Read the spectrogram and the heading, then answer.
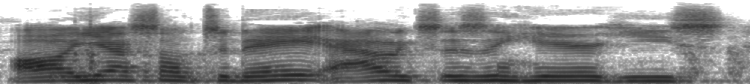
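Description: A young man hosting a casual podcast, laid-back and joking, with a voice that is going hoarse. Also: high-pitched, steady tone, normal speed, a crowd in the background. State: losing his voice. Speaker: podcast host. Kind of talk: casual chat. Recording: noisy home recording.

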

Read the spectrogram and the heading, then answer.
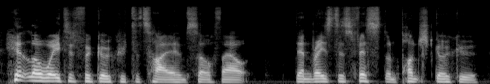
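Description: Male narrator, mid-range pitch, mock-serious storyteller for comedic fan fiction reading, dry recording. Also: moderate pace, a little mellow, no echo.

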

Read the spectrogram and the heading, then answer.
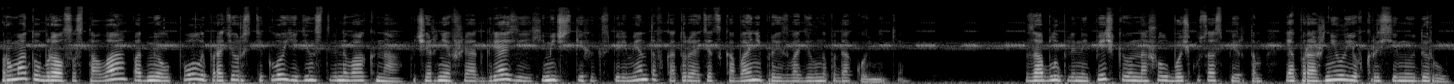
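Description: A man's voice: high-pitched, brisk, noisy background. A man narrating literary prose as the storyteller of a radio play.

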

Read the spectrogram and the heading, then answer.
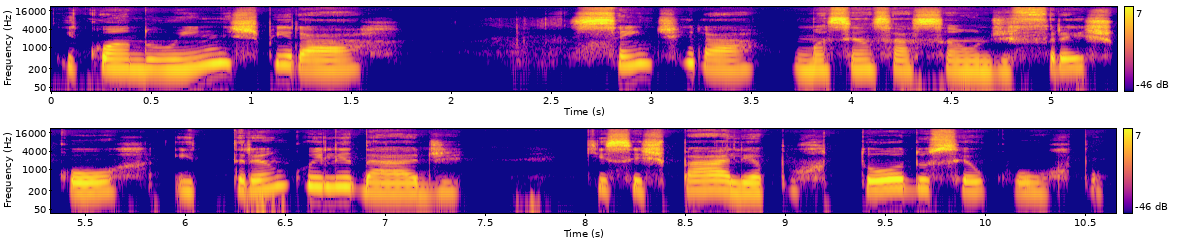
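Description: A Brazilian woman leads a guided relaxation with calm, measured instructions. Her voice is soft-edged and mellow, and she speaks very slowly. The sound is close and dry, with little room around it. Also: medium pitch, dry recording. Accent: Brazilian Portuguese. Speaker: yoga nidra guide.

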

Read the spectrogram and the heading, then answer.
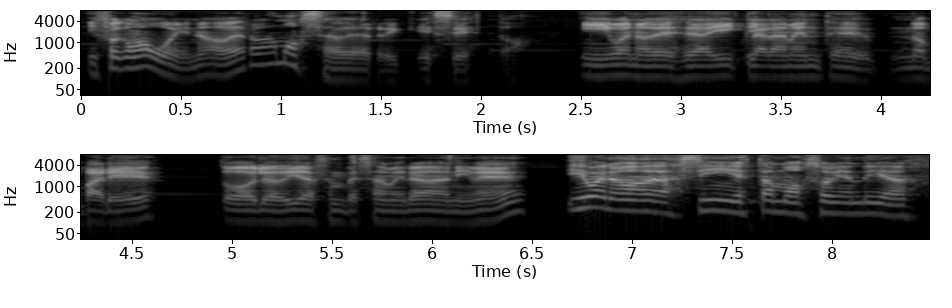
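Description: A man's voice: mid-range voice, animated, brisk, hardly any pauses, bright, forceful tone, no room sound, soft background music. A man in his twenties with an Argentine accent, a language teacher joking around in a casual group chat. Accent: Argentine Spanish. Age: 20s. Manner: jokey, playful, rambling.

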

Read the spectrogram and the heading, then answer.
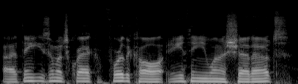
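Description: A man's voice: medium pitch, fairly even intonation, fast, darkish tone, clear, resonant tone, dry recording. A man hosting an esports call-in show in a casual, chatty style.

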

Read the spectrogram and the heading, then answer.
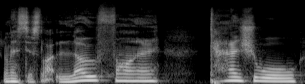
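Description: A man's voice: on the high side, slow pace, a little mellow. A man in his thirties co-hosting a casual podcast, rambling and reminiscing in a chatty way. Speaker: podcast co-host. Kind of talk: casual chat.

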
